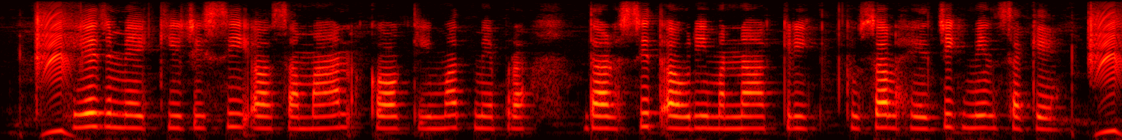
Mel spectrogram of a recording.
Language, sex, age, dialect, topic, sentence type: Bhojpuri, female, 25-30, Northern, banking, statement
